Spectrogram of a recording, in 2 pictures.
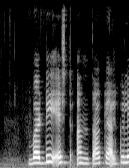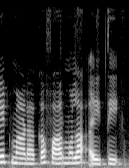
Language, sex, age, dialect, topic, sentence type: Kannada, female, 36-40, Dharwad Kannada, banking, statement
